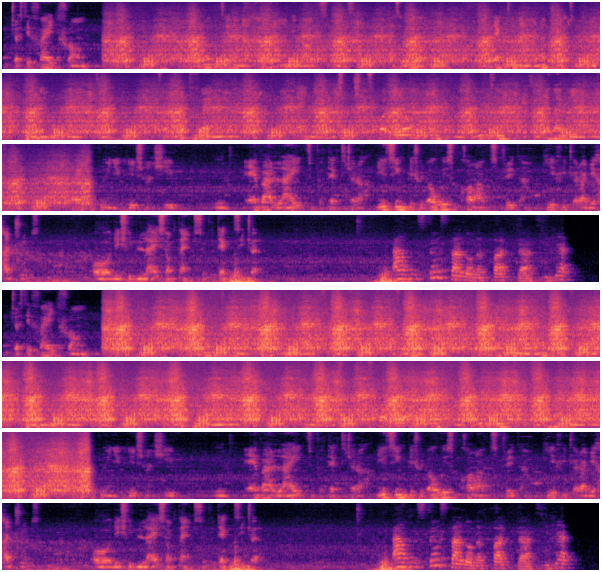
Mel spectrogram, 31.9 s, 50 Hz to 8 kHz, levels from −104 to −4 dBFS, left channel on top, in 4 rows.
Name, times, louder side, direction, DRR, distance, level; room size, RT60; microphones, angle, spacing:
voice 1, 0.2-1.1 2.3-4.5 5.1-5.9 6.2-7.9 8.3-9.4 10.1-11.1 11.7-15.9 16.9-18.2 18.8-18.9 19.2-19.9 20.3-22.4 22.7-22.8 23.2-24.3 24.6-24.7 25.1-27.3, left 1 dB, 20° left, 0.5 m, -37 dB
sound 1, 1.3-17.1, right 6 dB, 75° right, 0.4 m, -29 dB
voice 2, 26.9-27.3 28.8-31.4, right 1 dB, 20° right, 0.8 m, -33 dB
3.4 x 2.2 x 2.7 m
head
